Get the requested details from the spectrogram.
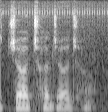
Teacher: तालव्य, तालु से जो टकरा रहे हैं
